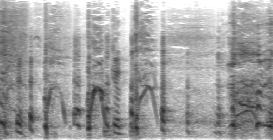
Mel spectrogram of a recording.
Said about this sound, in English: You end up coughing your guts up.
